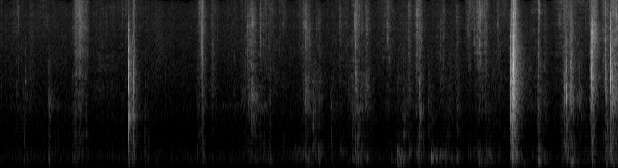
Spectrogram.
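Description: Thick white cake batter slime, stiffened with baby powder, squeezed and kneaded by hand, giving irregular squelching clicks and pops. The sharpest pop comes a little past six seconds in, with several more near the end.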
